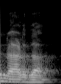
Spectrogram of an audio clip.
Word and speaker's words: नारद: नारदा नारदा बोल रहे हो, अरे इज इट नारदा? What is the name of नारद मुनि?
